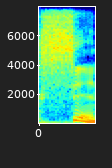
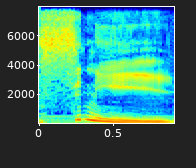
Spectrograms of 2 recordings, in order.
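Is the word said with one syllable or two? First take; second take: one; two. First: The word is said as one syllable. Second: The word is said as two syllables. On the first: The speaker calls it right. "it's still handling sin" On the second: The speaker calls it wrong. "and not like handling sinny"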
